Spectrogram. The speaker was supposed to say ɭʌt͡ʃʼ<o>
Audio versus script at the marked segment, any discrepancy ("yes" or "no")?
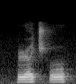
no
